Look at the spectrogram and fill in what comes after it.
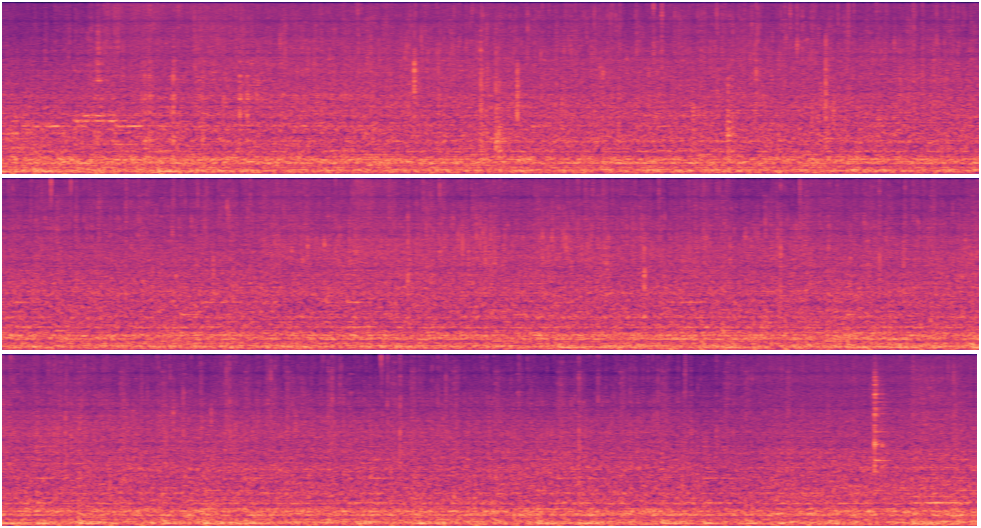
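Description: Whole shell-on shrimp sizzling steadily in hot oil with garlic in a frying pan as they are stirred with a wooden spatula. There is a sharp click now and then.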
